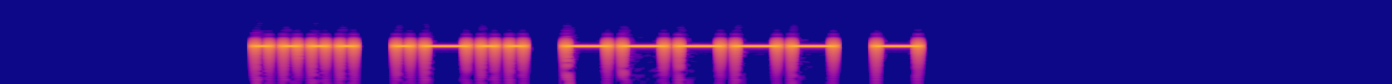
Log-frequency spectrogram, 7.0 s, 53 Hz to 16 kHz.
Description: Morse code, heard as a keyed tone, about 17 wpm, 700 Hz. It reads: HL0T
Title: DXCC-100 Call Signs - 4 Characters - Repeated 3x - 17wpm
